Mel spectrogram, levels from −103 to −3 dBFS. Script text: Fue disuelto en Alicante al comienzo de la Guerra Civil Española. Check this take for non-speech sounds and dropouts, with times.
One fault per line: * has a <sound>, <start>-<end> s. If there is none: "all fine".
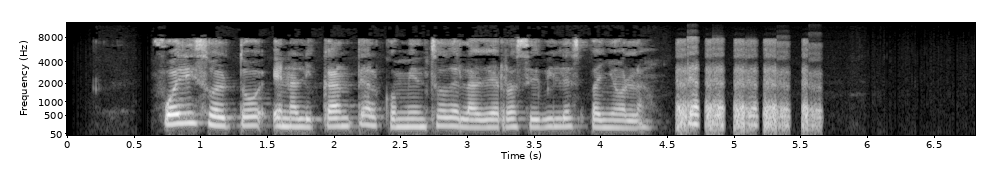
* has a laugh, 4.6-5.7 s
